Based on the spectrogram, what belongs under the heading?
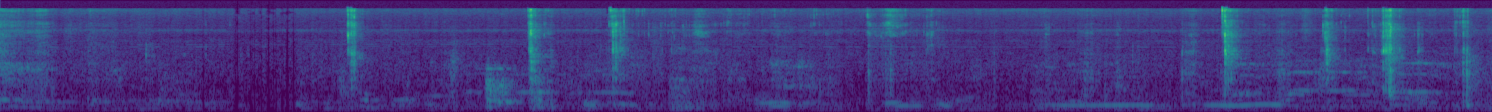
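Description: Close-up eating sounds: a person chewing a mouthful of rice by hand, with scattered sharp wet mouth clicks and lip smacks, and a short low hum about five seconds in.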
